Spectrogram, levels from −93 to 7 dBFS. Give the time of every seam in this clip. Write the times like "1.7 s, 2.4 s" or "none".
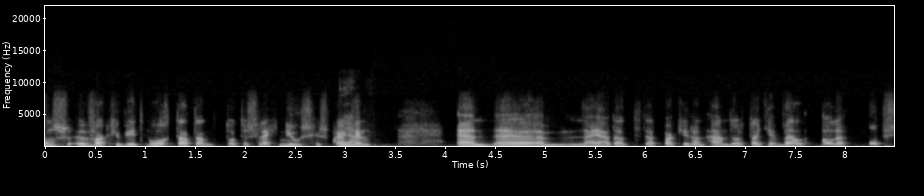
1.0 s

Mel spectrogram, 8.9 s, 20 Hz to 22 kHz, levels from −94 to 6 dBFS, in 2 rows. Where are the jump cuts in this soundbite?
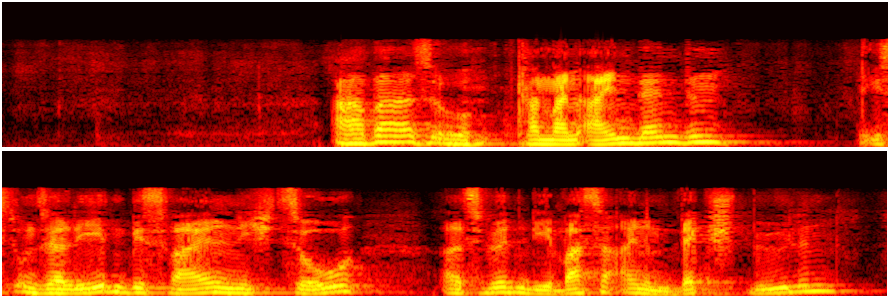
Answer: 4.3 s

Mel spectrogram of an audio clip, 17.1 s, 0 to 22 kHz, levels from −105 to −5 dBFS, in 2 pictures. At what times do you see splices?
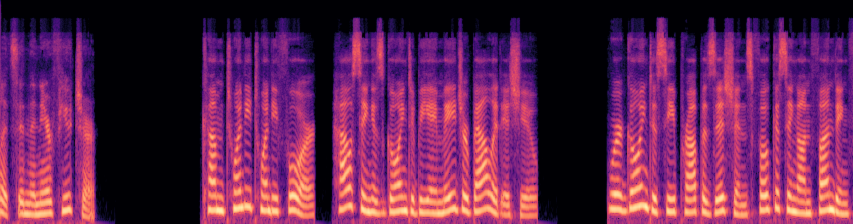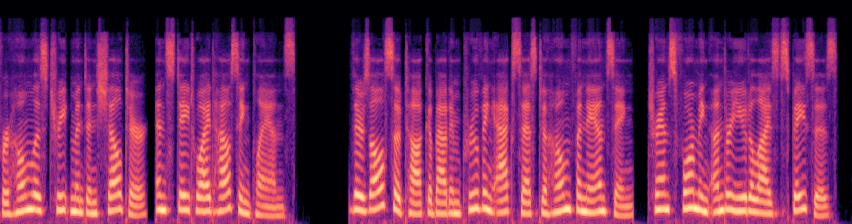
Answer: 10.1 s, 11.9 s, 14.9 s

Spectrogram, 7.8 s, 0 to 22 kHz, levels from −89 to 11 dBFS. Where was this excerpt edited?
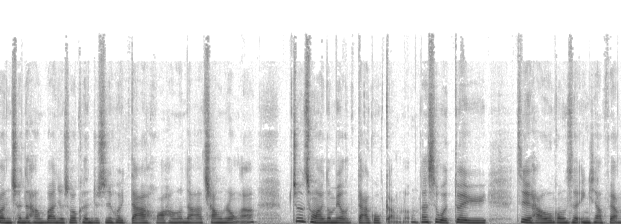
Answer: none

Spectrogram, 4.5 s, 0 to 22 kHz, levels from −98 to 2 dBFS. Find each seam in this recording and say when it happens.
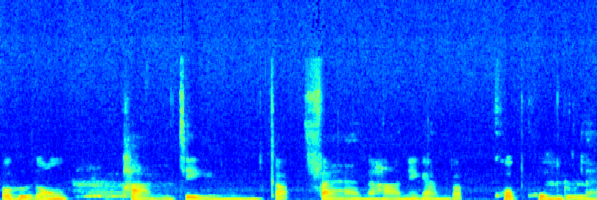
2.7 s

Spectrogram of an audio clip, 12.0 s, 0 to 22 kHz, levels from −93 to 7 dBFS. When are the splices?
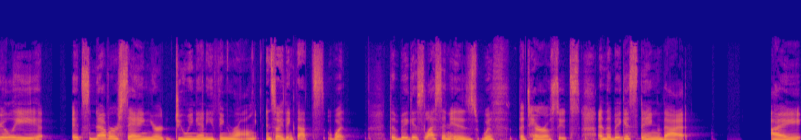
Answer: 3.9 s, 8.9 s

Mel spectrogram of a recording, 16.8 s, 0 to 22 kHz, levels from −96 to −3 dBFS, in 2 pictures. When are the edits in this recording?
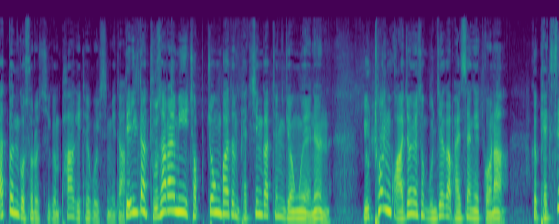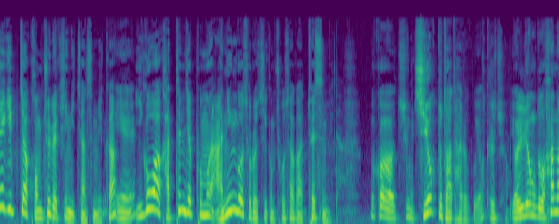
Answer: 1.9 s

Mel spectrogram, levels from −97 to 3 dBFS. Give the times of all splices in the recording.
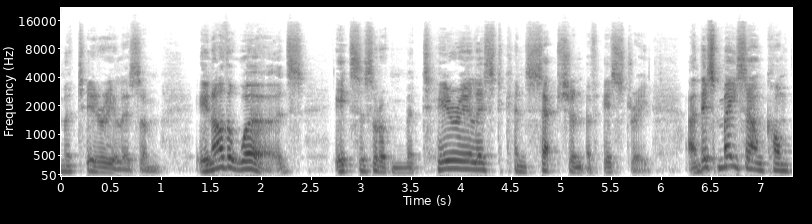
none

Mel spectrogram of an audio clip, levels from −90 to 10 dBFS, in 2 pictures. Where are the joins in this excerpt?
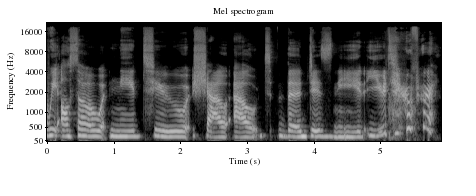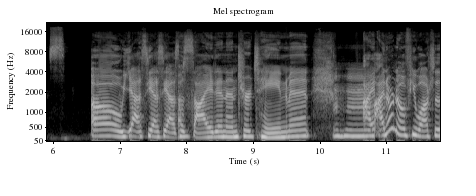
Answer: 7.9 s, 10.8 s

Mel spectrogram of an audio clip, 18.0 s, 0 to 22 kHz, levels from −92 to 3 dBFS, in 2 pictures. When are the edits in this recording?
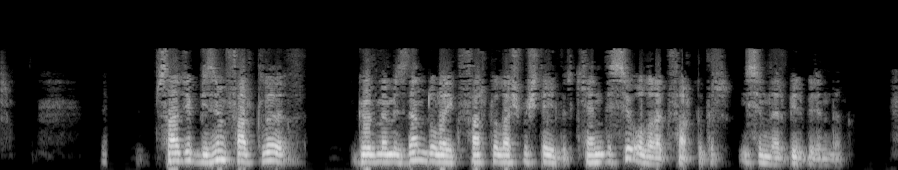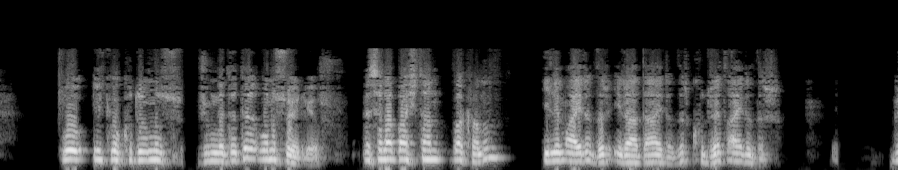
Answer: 12.5 s, 14.3 s

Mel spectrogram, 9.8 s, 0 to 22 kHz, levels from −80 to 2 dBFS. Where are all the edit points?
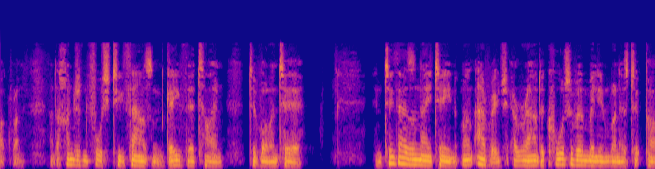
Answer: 7.6 s

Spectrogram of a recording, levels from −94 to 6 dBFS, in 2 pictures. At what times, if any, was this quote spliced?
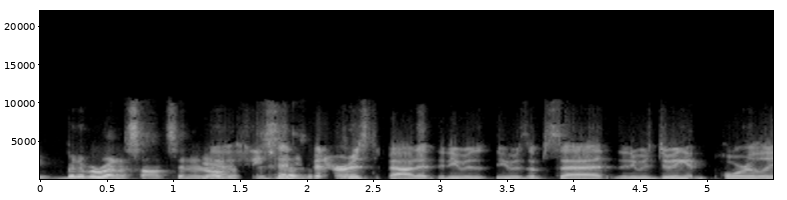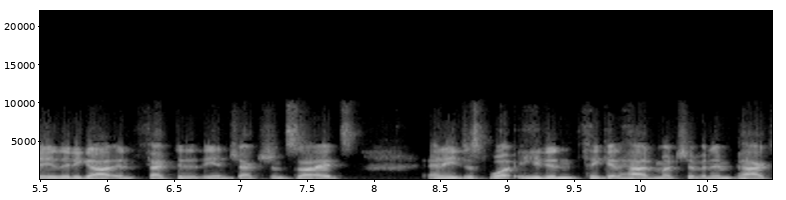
3.0 s

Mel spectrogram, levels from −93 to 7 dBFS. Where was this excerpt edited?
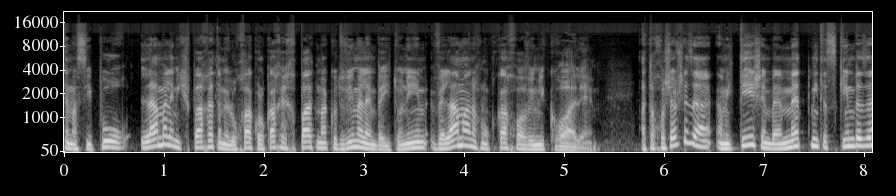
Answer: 5.7 s

